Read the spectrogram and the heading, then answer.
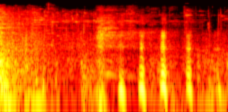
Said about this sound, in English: Yeah, like a nice car crash.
